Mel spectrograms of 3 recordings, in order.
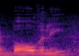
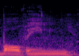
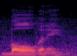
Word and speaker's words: Balvenie: lovely murder oh and my ball Vinnie and that's how you say it it's not balding its bowl-winning so yeah make it a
